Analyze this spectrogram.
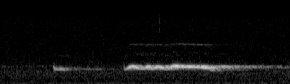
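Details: A short soft hoot, a pause, then a longer, louder, sustained hoot with a slight quaver, both at the same hollow pitch, from a Tawny owl, echoing away afterward.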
